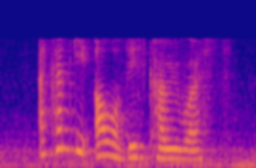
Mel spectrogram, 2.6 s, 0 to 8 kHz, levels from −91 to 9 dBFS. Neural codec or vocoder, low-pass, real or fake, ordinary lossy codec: codec, 24 kHz, 0.9 kbps, WavTokenizer, medium speech release version 1; 7.2 kHz; fake; AAC, 16 kbps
